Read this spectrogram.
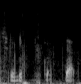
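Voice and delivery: whisper. Real, not acted. Drops to unvoiced aside.

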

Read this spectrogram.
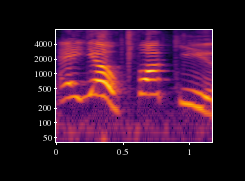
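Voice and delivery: high, loud and slow offended yell; indignant shout. Pretend. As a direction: shout back, insulted. Insulted by NPC.

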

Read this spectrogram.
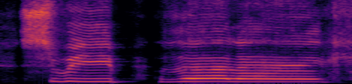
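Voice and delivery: high, slow, loud command; mock coach yell. Commentator playing a coach to Johnny, mock yell.

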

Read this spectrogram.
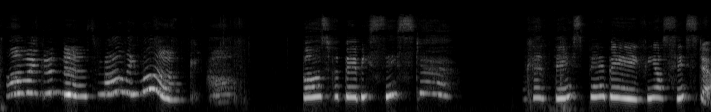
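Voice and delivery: high, cooing amazement. Real, not acted. Mum shows toddler his sister's bows, excited cooing. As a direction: marvel in a high voice for a little one.

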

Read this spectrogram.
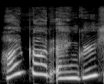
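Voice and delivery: high-pitched mimicked mother's voice; imitated mother's denial. Girl imitating her mother denying anger, high mock-mother voice. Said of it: "she'd imitate the mother's voice".

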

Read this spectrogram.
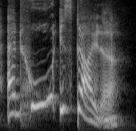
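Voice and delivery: very high squawky bird; a shrill, high parrot question. A narrator's reading. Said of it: "asked the parrot".

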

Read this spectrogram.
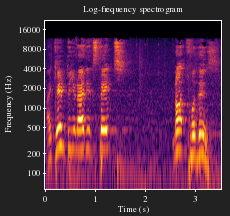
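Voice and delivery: usual speaking voice

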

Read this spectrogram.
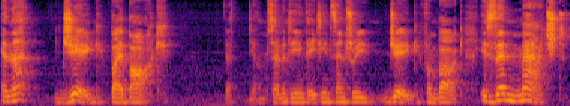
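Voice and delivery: normal talking voice

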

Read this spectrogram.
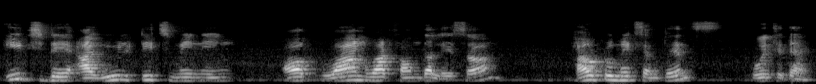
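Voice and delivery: very slow, word-by-word English reading; slow dictation reading. Shown as a demonstration. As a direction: read each English word out slowly as if dictating. Reads English plan aloud slowly. (ধীরে ধীরে শ্রুতলিপির মতো পড়া)

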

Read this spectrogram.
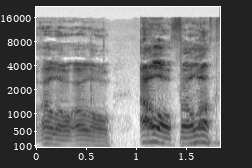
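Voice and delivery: normal talking voice

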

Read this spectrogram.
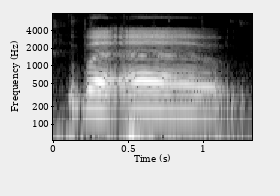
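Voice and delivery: settling back down; laugh fading out. Real, not acted. Reader getting over her laugh.

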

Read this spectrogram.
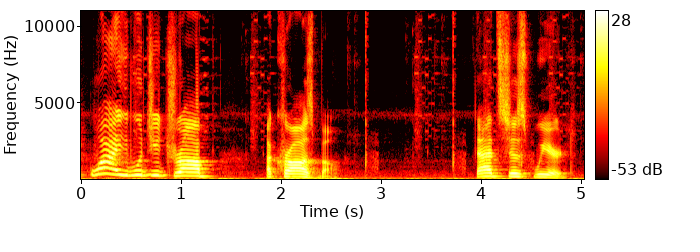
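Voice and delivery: can't believe what you just saw; loud high-pitched why would you; incredulous outburst. Real, not acted. Colonist drops crossbow.

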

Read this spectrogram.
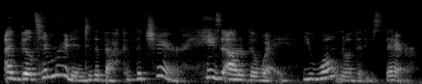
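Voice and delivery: usual speaking voice

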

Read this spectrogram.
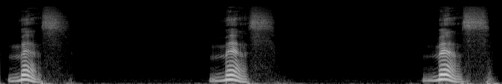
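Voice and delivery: mess read slowly, with a falling end; slow word reading. Shown as a demonstration. Teacher reviewing today's words with learners, slowly. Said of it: "제가 천천히 세 번씩 읽어드리고요".

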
